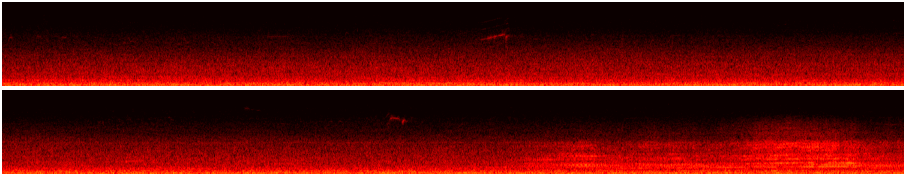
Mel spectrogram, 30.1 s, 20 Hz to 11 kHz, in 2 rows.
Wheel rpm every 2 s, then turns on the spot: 0, 0, 0, 0, 0, 0, 0, 0, 0, 0, 0, 0, 0, 0, 0.
none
